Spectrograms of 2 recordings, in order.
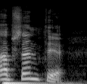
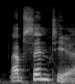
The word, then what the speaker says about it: absentia: scares in check out absentee and um absentia i keep saying it wrong i don't know why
